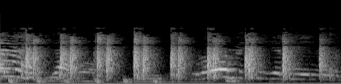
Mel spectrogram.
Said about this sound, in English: Clap your hands unto the Lord and make a joyful noise unto him.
